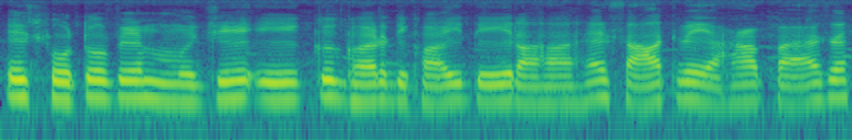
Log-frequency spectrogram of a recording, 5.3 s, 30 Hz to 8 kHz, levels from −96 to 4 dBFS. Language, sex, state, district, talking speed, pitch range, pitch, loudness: Hindi, male, Madhya Pradesh, Katni, 160 wpm, 140-160 Hz, 145 Hz, -16 LUFS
